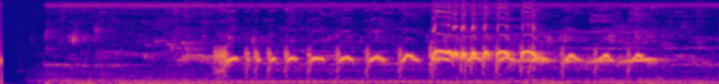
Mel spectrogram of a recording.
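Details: Local female zebra dove calls for a male with a rising series of short, evenly spaced coos, interrupted by a brief buzzy rattle, then more rhythmic notes trailing off.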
